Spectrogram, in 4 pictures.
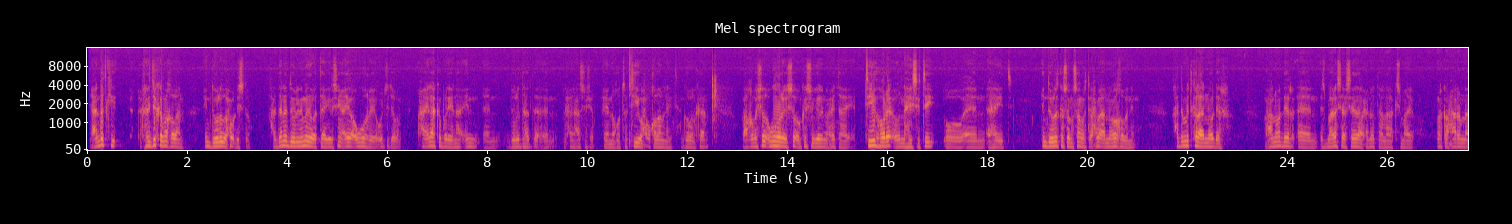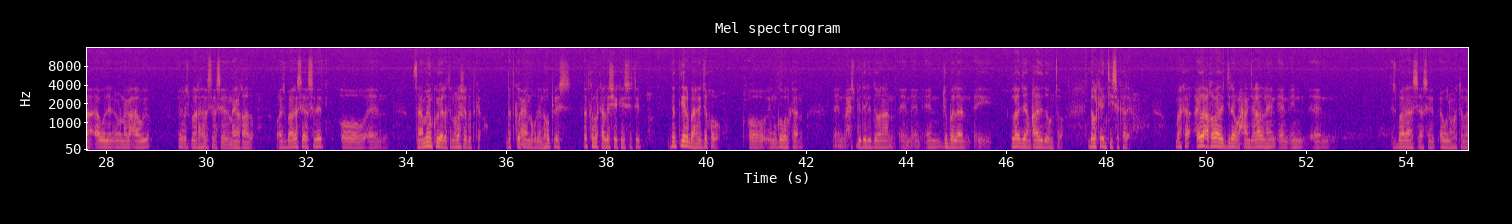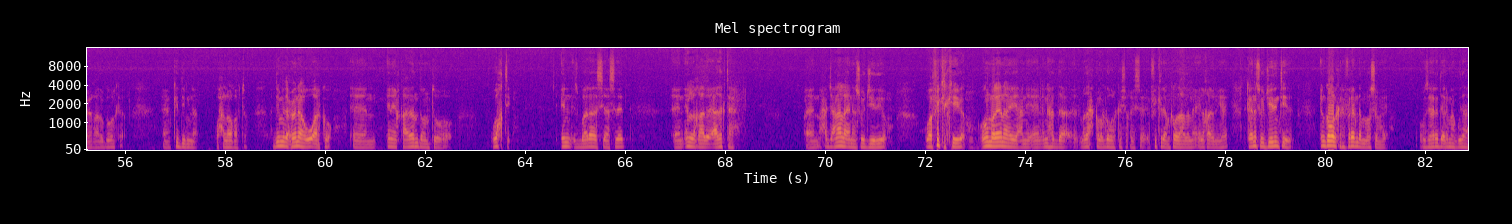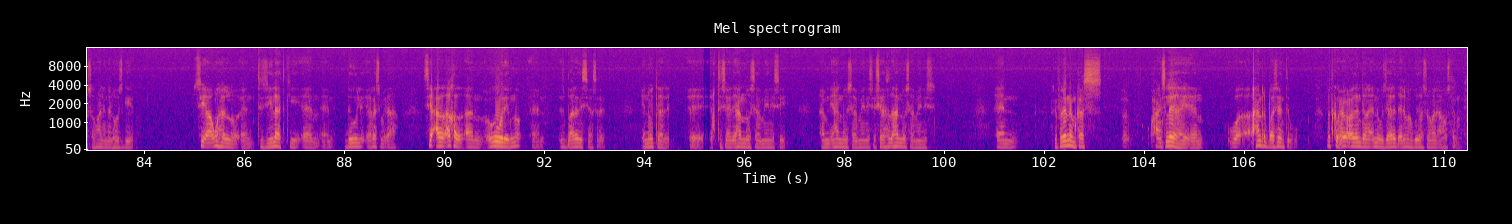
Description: Guddoomiyaha Degmada Beledxaawo Cabdirashiid Cabdi Caroog oo saxaafadda la hadlay ayaa arrimo dhowr ah oo ay ka mid tahay xaaladda siyaasadeed ee Jubbaland soo hadal qaaday. Waxaa uu sheegay inuu doonayo in madaxweynaha cusub ee Soomaaliya Xasan Sheekh Maxamuud uu ka qaado isbaarada siyaasadeed. Guddoomiyaha ayaa xusay in shacabka degmadaasi ay maamulka Jubbaland ka yihiin waxa uu ugu yeeray muwaadiniinta heerka labaad.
